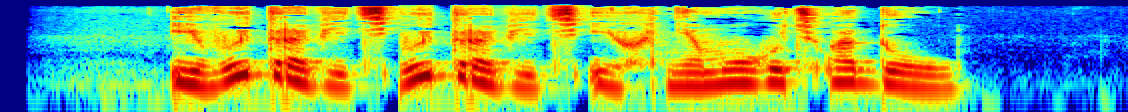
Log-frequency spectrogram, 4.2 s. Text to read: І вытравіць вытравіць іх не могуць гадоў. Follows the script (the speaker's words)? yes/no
yes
